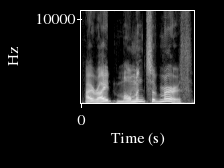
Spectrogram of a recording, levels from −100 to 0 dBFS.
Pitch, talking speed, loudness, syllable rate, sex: 185 Hz, 175 wpm, -17 LUFS, 4.4 syllables/s, male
